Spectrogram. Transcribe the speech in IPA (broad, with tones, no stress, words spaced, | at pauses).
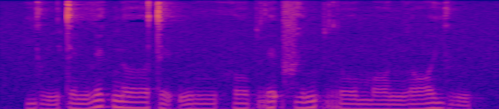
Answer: jɯ˩˦ŋte˧n le˥˩k̚ nɤː˧te˨˩ʔ ŋuː˧ hoː˧pre˦˥ʔfi˦˥nproː˧ mɔː˧nlɔː˦˥jɯ˧ŋ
